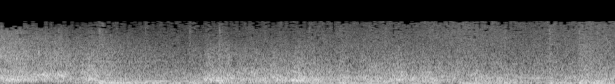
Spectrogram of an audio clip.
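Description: Storm at sea around a sailing schooner: loud, steady wind and crashing waves form a dense, continuous roar with deep low rumble throughout, without voices.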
